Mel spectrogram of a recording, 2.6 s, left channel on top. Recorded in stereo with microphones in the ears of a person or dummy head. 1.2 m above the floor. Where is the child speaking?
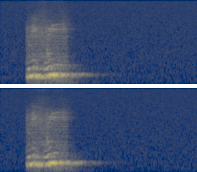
Centre (ahead or behind), 0.6 m.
